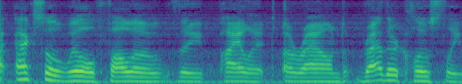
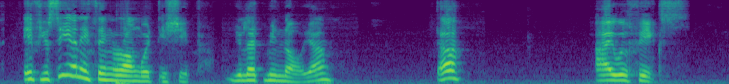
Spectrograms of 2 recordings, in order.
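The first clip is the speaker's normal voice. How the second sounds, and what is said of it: Put-on foreign accent. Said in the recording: “I'm picking up the wrong accent... Nope, still doing it.”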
